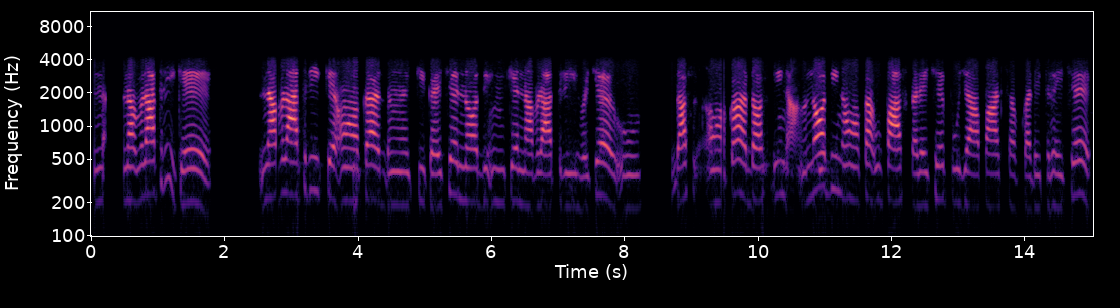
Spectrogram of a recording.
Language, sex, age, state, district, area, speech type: Maithili, female, 60+, Bihar, Saharsa, rural, conversation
